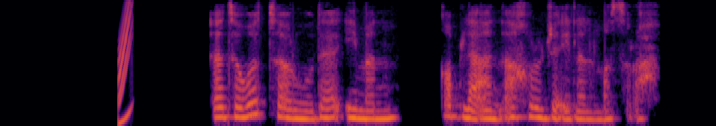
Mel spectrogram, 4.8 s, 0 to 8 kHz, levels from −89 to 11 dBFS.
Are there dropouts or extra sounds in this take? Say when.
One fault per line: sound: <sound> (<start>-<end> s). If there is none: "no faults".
sound: chirp (0.8-0.9 s)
